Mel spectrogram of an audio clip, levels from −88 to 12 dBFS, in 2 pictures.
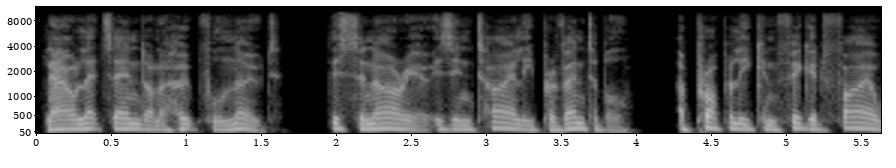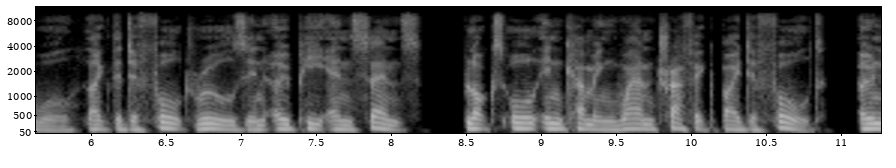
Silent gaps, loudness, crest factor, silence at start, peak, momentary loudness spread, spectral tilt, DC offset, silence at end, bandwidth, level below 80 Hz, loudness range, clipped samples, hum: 4.13-4.20 s; -25 LUFS; 20 dB; 0.05 s; -4 dBFS; 7 LU; -6 dB/octave; under 0.1%; 0 s; 10.5 kHz; -58 dBFS; 1 LU; under 0.1%; none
